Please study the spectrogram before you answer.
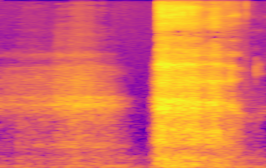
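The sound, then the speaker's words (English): A deep breath taken during a hand-tapping relaxation exercise: a soft, drawn-out inhale, a short pause, then a louder, breathy exhale that slowly fades, with no talking. “Tap on the side of the hand, take a nice big deep breath.”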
